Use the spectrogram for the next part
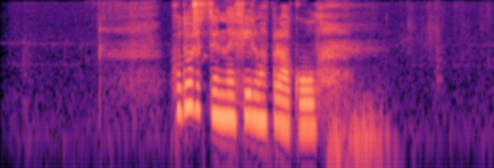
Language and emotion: Russian, sad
